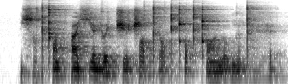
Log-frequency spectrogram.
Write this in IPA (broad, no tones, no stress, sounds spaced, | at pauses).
ç ə̤ tˤ kʼ œ̃ t͡sʼ a ç ɛ j ə t͡ʃ ə t͡ʃ ɜ tˤ ɠ ə tˤ qʼ ə tˤ qʼ õ l o ɡ ə̃ t ɛ̤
